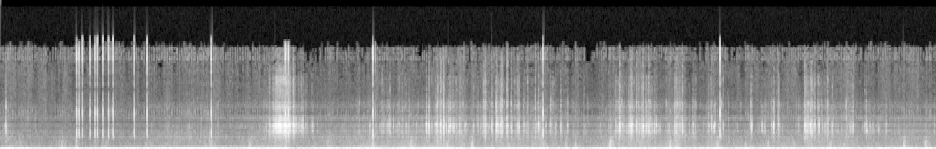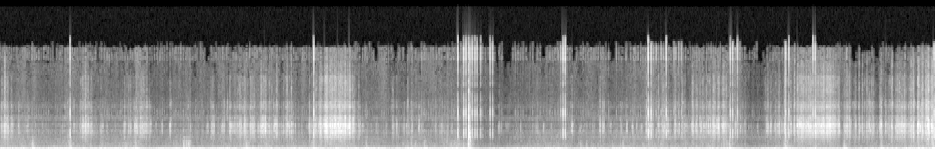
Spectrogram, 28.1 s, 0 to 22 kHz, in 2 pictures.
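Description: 1987 Shelby GLHS's turbocharged 2.2-litre four-cylinder running at speed on a race track. It makes a loud, steady low drone mixed with road and wind noise, with scattered rattles and knocks.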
